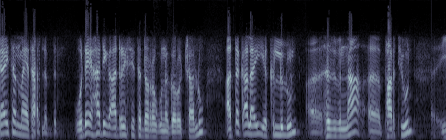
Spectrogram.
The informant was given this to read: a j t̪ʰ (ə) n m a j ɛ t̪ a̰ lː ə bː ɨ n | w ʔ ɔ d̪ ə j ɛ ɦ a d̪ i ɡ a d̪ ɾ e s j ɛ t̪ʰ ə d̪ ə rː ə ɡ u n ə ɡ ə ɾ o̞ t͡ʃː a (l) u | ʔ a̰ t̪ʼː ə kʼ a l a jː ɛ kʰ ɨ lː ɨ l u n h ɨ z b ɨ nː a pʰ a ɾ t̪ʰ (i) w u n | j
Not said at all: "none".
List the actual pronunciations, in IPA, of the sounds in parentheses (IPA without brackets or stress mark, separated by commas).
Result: ə, lː, i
